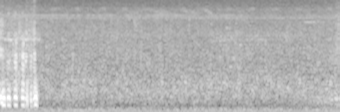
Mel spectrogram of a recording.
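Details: A mother greater bamboo lemur with a two-week-old baby, in Madagascar's forest, gives a quick burst of harsh, pulsed grunting calls, likely warning another lemur off her bamboo, then falls quiet.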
